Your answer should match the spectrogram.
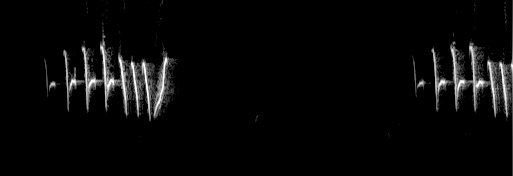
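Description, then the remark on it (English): A Yellow Warbler sings two bright, high phrases of quick sweet notes, each speeding into a run, separated by a few seconds of silence. The song is clear, with no voices. “I really like the one by the Yellow Warbler, actually.”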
